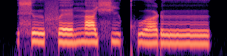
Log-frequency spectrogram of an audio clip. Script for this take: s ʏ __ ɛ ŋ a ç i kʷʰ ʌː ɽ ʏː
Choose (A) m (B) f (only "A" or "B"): B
